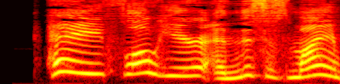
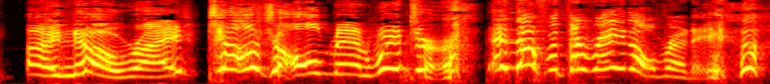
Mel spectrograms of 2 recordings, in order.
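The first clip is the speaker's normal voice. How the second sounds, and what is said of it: Chatty weather-obsessed neighbor voice. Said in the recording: “my impression of your neighbor who really likes to talk about the weather”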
